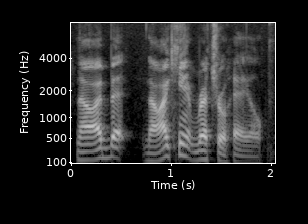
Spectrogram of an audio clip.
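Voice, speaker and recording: A man's voice: medium pitch, very animated, brisk, a little mellow. A man with a mid-range voice talks casually as a reviewer on his own video. He rambles and muses, often hesitating as he works out his opinion aloud. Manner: musing, hesitant, thinking aloud. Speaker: pipe tobacco reviewer hosting a video.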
